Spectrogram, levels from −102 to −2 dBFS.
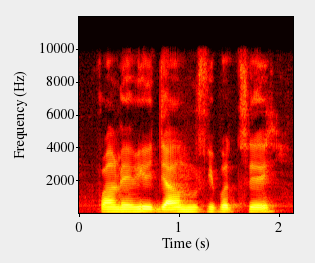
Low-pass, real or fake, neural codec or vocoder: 9.9 kHz; fake; autoencoder, 22.05 kHz, a latent of 192 numbers a frame, VITS, trained on one speaker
